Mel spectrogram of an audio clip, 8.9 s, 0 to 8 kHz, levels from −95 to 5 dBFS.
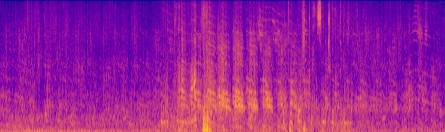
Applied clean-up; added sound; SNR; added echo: neural separator model SepFormer DNS4.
